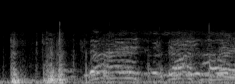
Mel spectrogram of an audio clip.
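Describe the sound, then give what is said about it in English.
The door of a top-floor apartment 12 floors up opens with two quick clunks of the latch and handle as a woman lets people in from the elevator, followed right away by voices talking over it. “For as you step from the elevator and she opens the door to let you in...”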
